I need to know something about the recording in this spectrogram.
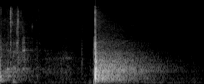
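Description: A single blow of a small hand-forged axe splitting kindling on a wooden stump: one sharp crack about a second in that fades over about half a second.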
